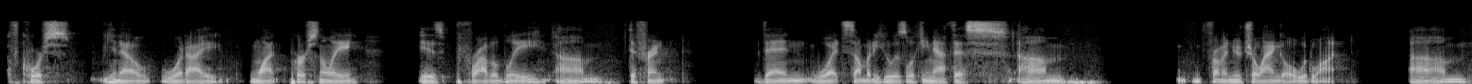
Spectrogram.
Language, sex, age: English, male, 30-49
